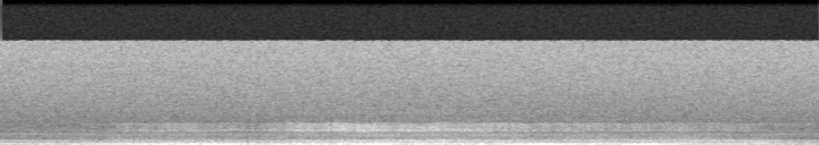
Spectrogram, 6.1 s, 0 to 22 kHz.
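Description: Four turboprop engines of a DC-130 Hercules drone carrier droning through a takeoff and climb-out. The sound swells to its loudest in the middle and eases off near the end as the aircraft passes.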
